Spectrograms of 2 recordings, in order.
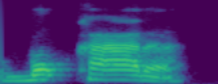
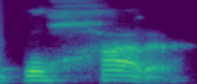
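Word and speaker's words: Bukhara: Então, a gente tem mania de falar, por exemplo, Bocara, quando na verdade é Bohara.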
